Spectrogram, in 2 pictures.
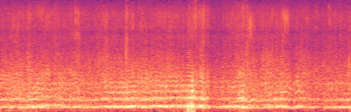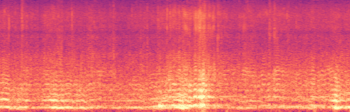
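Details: A natural hive buzz from honey bees, a thick and even low hum layered with overtones, with small surges in loudness near three and eight seconds as bees pass close.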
